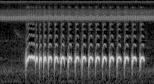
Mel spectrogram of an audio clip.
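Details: A zebra dove (perkutut) sings a quick run of about fifteen short, hollow, evenly paced cooing notes, used as a lure to draw local perkutut, over a faint steady high electronic whine.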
